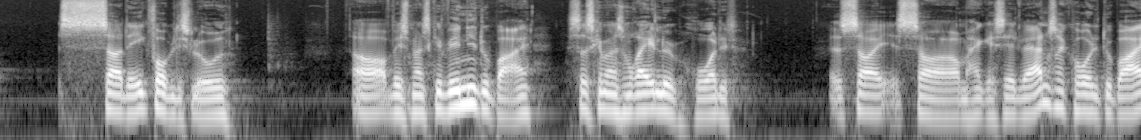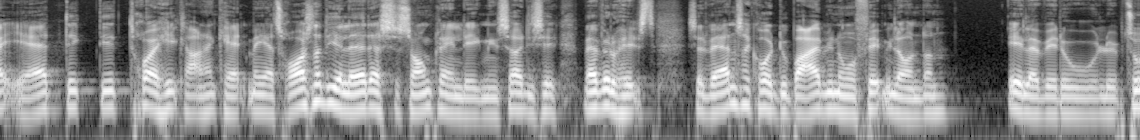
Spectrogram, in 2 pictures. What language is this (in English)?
Danish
